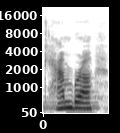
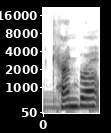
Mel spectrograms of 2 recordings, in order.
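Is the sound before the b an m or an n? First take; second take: m; n. First: The sound before the b is an m. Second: The sound before the b is an n. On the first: "with an M" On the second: "with like an N sound"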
